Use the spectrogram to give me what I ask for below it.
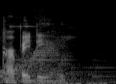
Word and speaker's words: carpe diem: It's pronounced carpe diem.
